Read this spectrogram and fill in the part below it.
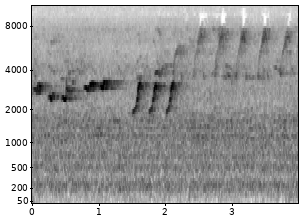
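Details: Japanese paradise flycatcher: a phrase opening with short whistled notes, then quick upslurred notes that climb into a run of thin, high rising sweeps repeated about three times a second, fading at the end.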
